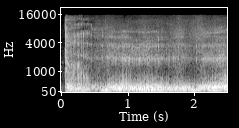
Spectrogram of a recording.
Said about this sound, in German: Doch die Mutter sagte gar nichts mehr und man hörte nur eine große Explosion.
